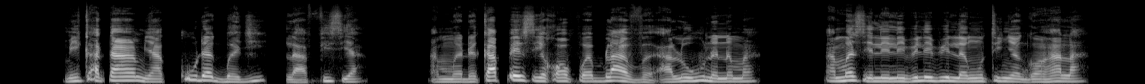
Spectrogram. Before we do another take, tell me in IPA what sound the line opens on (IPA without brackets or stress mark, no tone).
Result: m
